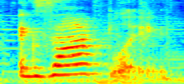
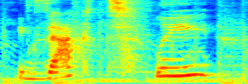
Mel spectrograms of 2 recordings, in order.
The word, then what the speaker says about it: exactly: Exactly. The T in this word is often dropped. Exactly turns to exactly.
